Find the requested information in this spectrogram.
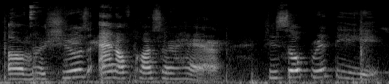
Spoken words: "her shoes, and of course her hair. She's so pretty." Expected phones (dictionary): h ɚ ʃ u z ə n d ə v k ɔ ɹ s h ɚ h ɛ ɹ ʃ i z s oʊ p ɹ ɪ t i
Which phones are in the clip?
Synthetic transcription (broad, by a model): h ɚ ʃ u z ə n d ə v k ɔ ɹ s h ɚ h ɛ ɹ ʃ i z s oʊ p ɹ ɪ t i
